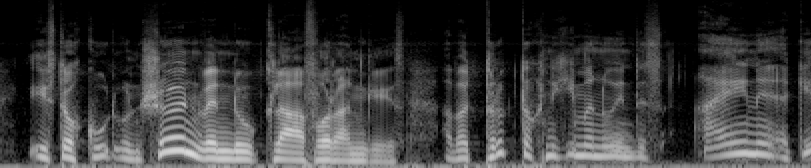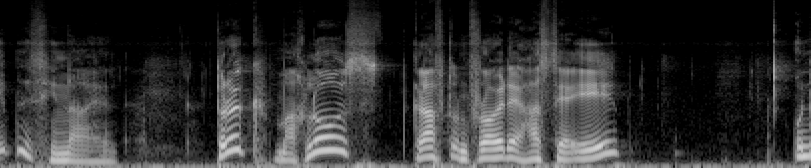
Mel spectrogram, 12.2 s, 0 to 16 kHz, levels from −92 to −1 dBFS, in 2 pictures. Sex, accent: male, German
